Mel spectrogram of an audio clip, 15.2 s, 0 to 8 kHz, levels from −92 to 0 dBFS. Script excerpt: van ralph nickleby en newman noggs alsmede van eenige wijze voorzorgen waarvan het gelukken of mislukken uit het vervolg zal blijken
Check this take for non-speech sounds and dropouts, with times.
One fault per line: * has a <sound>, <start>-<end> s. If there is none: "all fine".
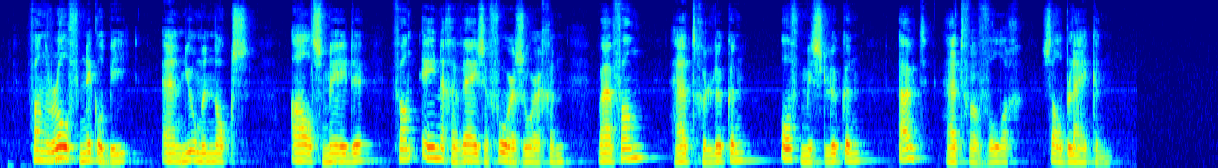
all fine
